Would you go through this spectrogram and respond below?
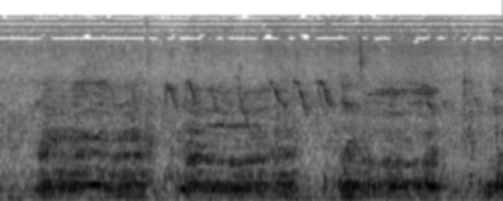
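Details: Farm pigs raised by a family for sale, calling in drawn-out, nasal, harmonic squeals and grunts that come in bursts about every second. High, sweeping chirps run above them throughout.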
